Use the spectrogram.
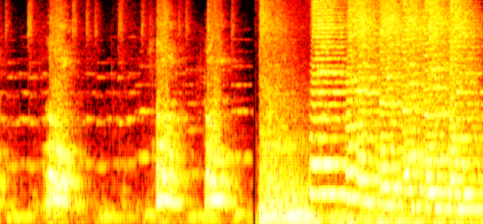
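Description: A dog barks three times in quick succession, loud and harmonic, then lets out a longer, sustained drawn-out vocal sound with a steady low hum underneath. No one speaks.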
